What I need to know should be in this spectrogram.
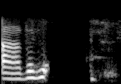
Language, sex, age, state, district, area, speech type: Assamese, female, 60+, Assam, Darrang, rural, conversation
